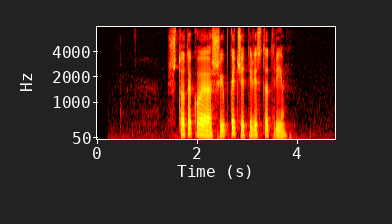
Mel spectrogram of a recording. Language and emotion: Russian, neutral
